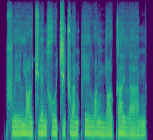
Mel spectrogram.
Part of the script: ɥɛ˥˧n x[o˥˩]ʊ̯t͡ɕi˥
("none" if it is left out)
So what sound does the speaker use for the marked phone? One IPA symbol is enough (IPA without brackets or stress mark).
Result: o˥˩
